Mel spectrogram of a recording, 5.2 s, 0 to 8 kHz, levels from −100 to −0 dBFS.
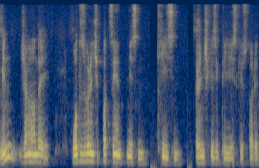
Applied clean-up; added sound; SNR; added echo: none; none; none; none.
